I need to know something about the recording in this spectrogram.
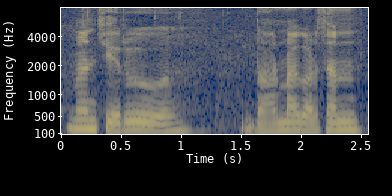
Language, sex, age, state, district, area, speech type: Nepali, female, 60+, West Bengal, Jalpaiguri, urban, spontaneous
